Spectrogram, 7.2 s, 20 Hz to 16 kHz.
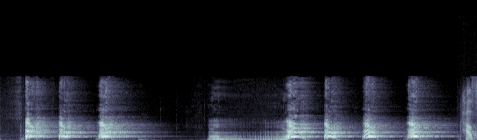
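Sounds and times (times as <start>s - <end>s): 
dog barking: 0.4s - 2.4s, 4.2s - 6.9s
dog growling: 3.1s - 4.8s
speech: 3.2s - 3.6s, 7.0s - 7.1s.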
